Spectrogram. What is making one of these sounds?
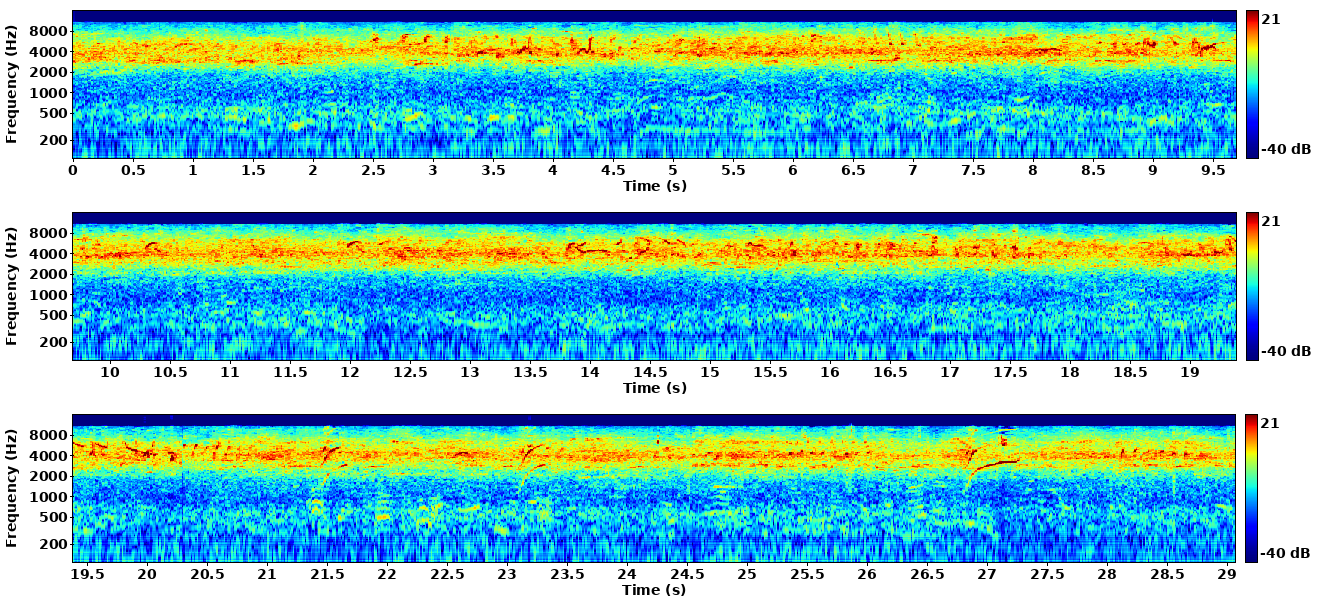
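Many caged songbirds chirp and twitter all around.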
